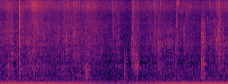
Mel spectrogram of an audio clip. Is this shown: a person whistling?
no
